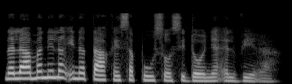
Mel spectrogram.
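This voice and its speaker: A woman's voice: mid-range voice, big pitch swings, fairly quick, darkish tone, dry recording. Female narrator for dramatic fiction; mid-range voice, dry studio sound. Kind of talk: scripted dramatic story narration.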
